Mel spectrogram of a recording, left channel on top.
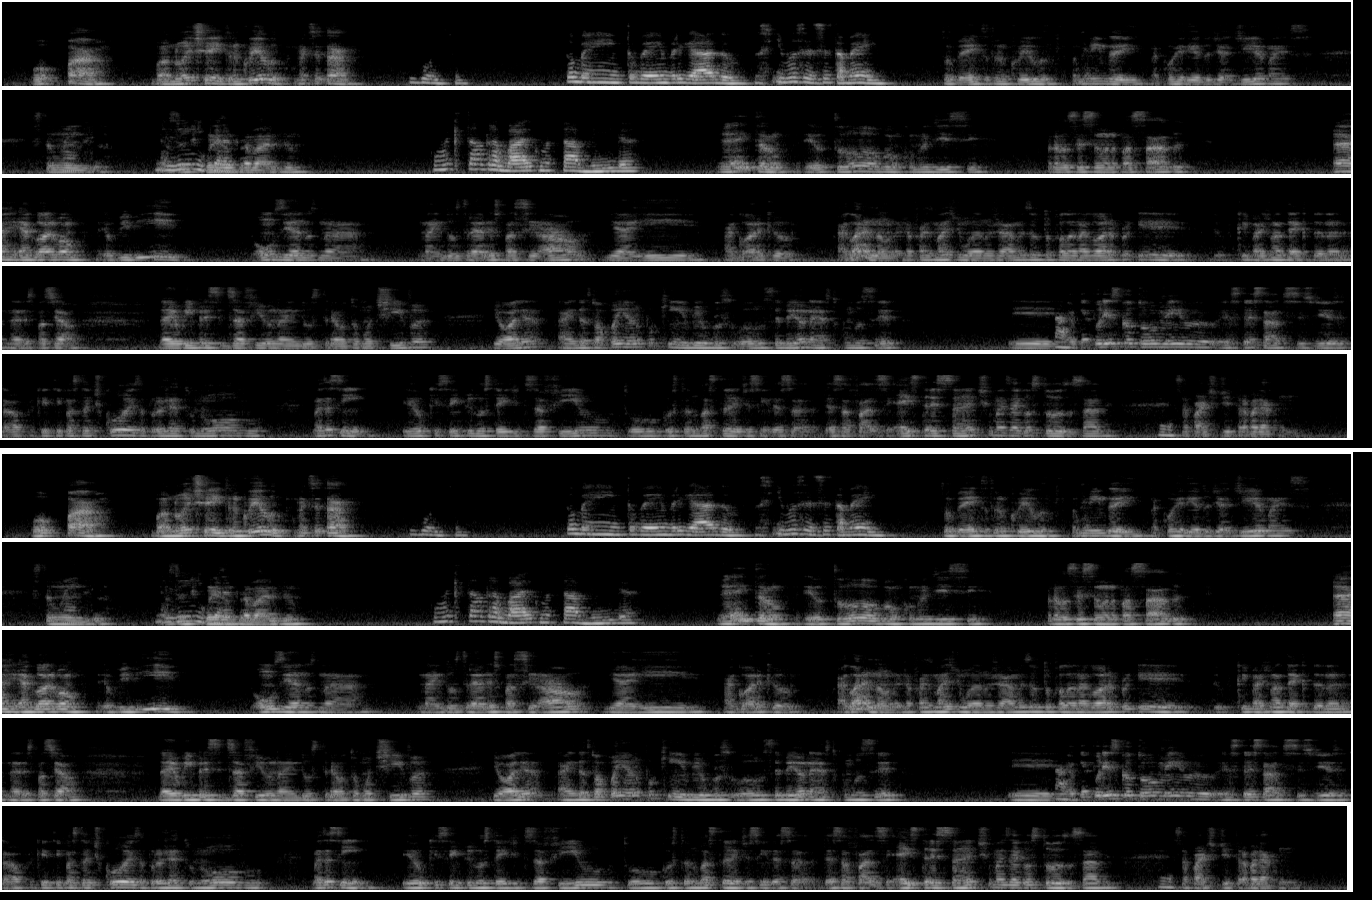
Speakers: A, on the right (about 50°); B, on the left (about 80°).
A: Opa, boa noite aí, tranquilo? Como é que você tá?
B: Russo. Tô bem, tô bem, obrigado. E você, você tá bem?
A: Tô bem, tô tranquilo. Estamos indo aí na correria do dia a dia, mas estamos
B: Ah,
A: indo.
B: mas
A: Bastante
B: e aí,
A: coisa
B: cara,
A: no trabalho, viu?
B: como é que tá o trabalho, como é que tá a vida?
A: É, então, eu tô, bom, como eu disse pra você semana passada. Ah, e agora, bom, eu vivi 11 anos na, na indústria aeroespacial, e aí, agora que eu. Agora não, né? Já faz mais de um ano já, mas eu tô falando agora porque eu fiquei mais de uma década na, na aeroespacial. Daí eu vim para esse desafio na indústria automotiva, e olha, ainda tô apanhando um pouquinho, viu? Vou, vou ser bem honesto com você. E
B: Ah,
A: até por isso que eu tô meio estressado esses dias e tal, porque tem bastante coisa, projeto novo. Mas assim, eu que sempre gostei de desafio, tô gostando bastante assim dessa dessa fase. assim. É estressante, mas é gostoso, sabe?
B: é,
A: Essa parte de trabalhar com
